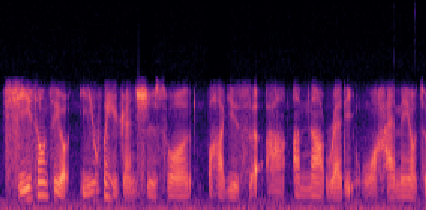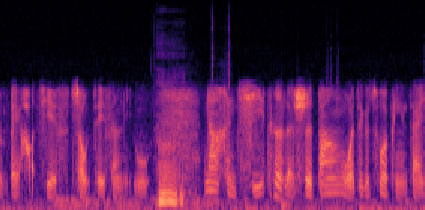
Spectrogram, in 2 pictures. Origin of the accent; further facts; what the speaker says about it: Taichung, Taiwan; 在60年代的时候，我是在台湾成长的。那时候我妈妈我爸爸我们是住在台中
